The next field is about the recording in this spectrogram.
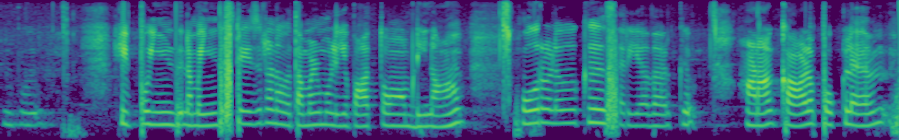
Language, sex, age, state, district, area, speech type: Tamil, female, 18-30, Tamil Nadu, Mayiladuthurai, urban, spontaneous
